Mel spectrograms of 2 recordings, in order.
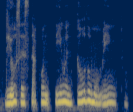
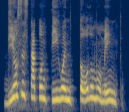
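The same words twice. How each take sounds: First: It is said in a soft, peaceful tone. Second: It is said in a firm, steady tone. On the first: It conveys calm and tranquility. "algo pacífico, algo suave" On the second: It conveys conviction and assurance. "un tono firme"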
